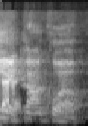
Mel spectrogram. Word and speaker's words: Okonkwo: I think it's Okonkwo, if I'm not mistaken. Yes. Chigi Okonkwo.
